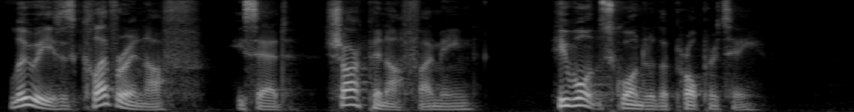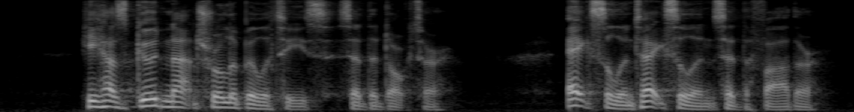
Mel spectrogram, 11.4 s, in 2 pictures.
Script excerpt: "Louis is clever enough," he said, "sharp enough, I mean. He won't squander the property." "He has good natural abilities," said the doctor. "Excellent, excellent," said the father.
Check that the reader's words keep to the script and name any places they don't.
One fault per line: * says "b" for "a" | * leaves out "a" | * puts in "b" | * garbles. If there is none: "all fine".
all fine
